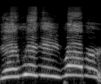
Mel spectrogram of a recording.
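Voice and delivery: mock shrill yell, very high, shouted. Retelling trying to get wrestlers' high fives: imitating own past yelling. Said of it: "yelling at them".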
